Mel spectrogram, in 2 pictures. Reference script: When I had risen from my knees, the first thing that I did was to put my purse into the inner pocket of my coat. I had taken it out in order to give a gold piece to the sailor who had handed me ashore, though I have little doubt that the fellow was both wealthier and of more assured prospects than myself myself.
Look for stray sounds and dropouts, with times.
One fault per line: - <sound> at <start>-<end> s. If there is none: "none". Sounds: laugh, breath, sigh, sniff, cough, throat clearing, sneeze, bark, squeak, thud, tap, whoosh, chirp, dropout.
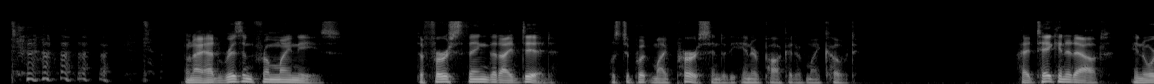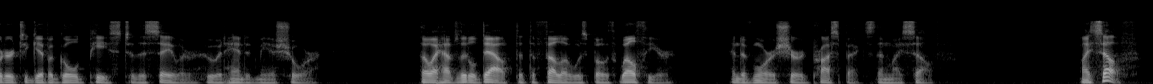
- laugh at 0.1-1.6 s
